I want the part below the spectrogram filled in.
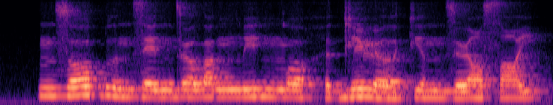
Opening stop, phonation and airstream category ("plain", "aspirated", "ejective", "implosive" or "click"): implosive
